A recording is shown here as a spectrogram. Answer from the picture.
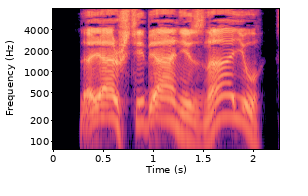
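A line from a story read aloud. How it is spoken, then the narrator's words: Speaking Catalan, joking. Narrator (Russian): сказал по-каталонски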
